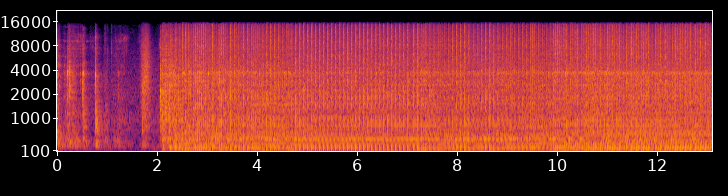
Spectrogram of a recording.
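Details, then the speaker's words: Briggs & Stratton 5 HP on older Black & Decker generator with rusty tank and dirty carburetor: runs fast and harsh with surging, unsettled speed; governor found torn up and reset. "something's definitely wrong. So there's definitely some messing around going on with this thing. That's for sure, because the governor was completely tore up."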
